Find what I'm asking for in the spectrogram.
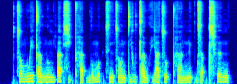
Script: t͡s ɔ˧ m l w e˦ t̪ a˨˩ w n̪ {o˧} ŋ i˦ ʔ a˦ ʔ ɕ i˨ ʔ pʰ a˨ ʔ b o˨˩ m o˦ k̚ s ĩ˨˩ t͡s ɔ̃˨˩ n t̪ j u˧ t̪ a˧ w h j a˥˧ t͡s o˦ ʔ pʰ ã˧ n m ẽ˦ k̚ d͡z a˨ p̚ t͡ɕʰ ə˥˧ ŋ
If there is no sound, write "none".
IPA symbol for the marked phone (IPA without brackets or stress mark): o˧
